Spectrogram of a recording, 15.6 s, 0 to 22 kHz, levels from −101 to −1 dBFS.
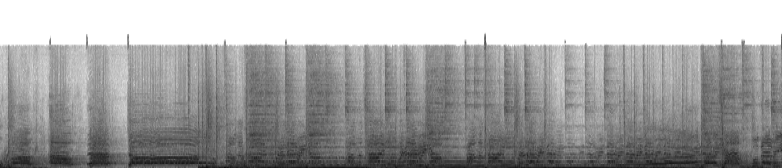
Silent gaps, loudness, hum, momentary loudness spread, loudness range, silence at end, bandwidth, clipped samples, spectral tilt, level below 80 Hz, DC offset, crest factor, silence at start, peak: none; -14 LUFS; none; 3 LU; 1 LU; 0 s; 16.5 kHz; under 0.1%; -5.5 dB/octave; -24 dBFS; under 0.1%; 14 dB; 0 s; 0 dBFS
